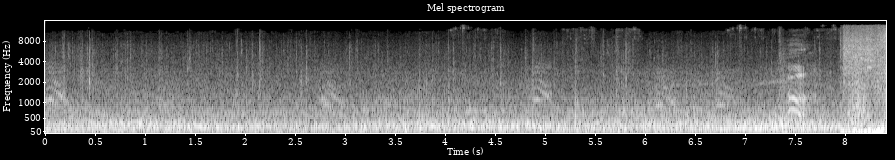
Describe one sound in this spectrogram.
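Metal armour clinks and rattles with each step.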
